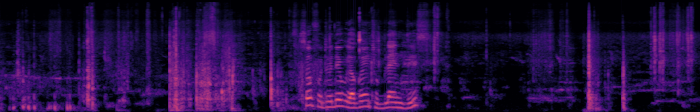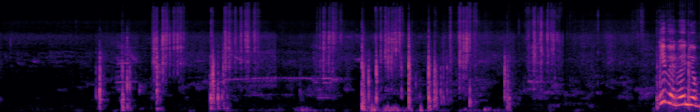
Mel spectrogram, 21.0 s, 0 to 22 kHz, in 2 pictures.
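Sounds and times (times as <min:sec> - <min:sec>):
onions and garlic cracking: 0:08.0 - 0:10.5, 0:12.0 - 0:20.6.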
